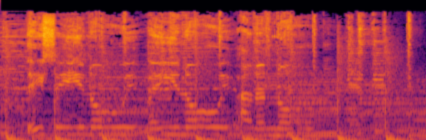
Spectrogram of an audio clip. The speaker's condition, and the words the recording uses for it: None; typical speech.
